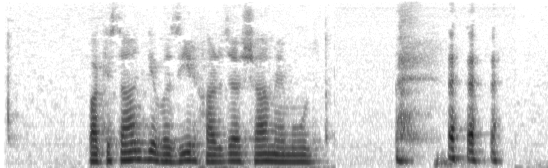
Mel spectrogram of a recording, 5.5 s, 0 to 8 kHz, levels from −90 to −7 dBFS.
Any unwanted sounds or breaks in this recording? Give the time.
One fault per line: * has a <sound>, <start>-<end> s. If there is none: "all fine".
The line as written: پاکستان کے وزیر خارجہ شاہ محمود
* has a laugh, 3.9-5.0 s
